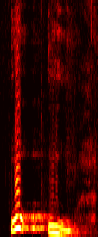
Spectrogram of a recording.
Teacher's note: यानी उ और उ का उच्चारण स्थान ओष्ठ है।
